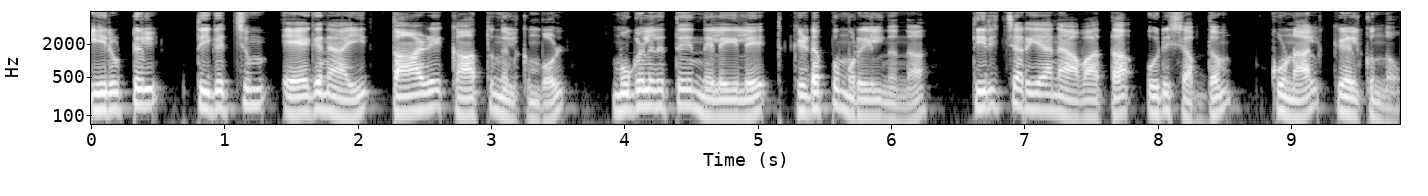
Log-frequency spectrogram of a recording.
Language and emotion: Malayalam, neutral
